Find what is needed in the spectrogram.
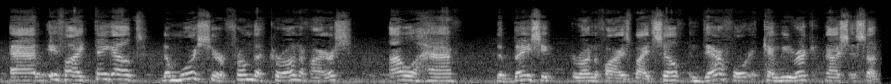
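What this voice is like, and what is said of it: Dutch accent. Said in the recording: “That's a Dutch accent? I wouldn't have been able to place that.”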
